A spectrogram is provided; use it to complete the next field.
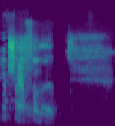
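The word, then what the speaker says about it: Cefalù: Lynne Viti is the author of the forthcoming The Walk to, I should have asked how to pronounce this, Cefalu? The Walk to Cefalu, thank you, Cefalu.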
